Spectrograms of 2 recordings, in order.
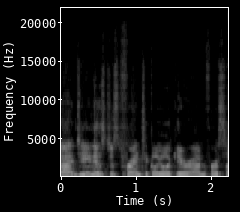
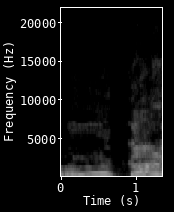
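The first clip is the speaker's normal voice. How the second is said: pitched-up words spoken through a yawn; 8 semitones higher, 3 dB louder than usual. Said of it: "I can't stop yawning".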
